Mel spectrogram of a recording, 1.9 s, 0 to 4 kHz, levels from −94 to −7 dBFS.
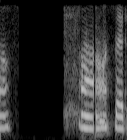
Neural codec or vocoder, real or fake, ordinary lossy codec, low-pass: codec, 16 kHz, 8 kbps, FreqCodec, smaller model; fake; none; 3.6 kHz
